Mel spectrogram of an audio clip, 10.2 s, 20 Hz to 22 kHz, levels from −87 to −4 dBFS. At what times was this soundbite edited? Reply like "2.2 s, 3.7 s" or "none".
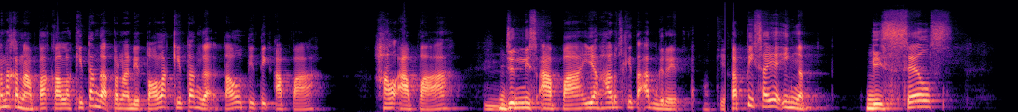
7.1 s

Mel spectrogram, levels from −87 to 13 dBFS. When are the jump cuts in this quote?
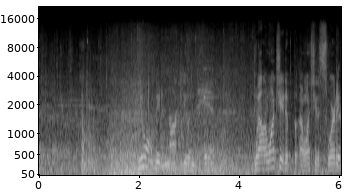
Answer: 1.4 s

